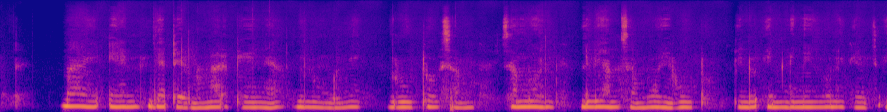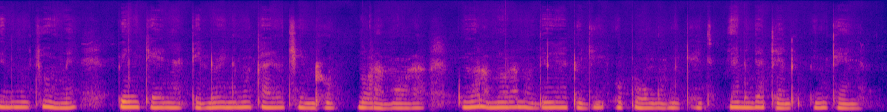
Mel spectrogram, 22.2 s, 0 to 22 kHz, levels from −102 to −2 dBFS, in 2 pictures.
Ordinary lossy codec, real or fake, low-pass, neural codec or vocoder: none; fake; none; codec, 44.1 kHz, 3.4 kbps, Pupu-Codec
